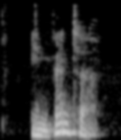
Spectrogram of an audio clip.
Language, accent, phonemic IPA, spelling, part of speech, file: English, Southern England, /ɪnˈvɛntə/, inventor, noun, LL-Q1860 (eng)-inventor.wav
- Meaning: One who invents, either as a hobby or as an occupation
